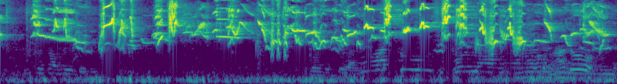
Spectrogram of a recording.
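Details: Oriental magpie-robin singing continuously with a full repertoire of imitated sounds: fast jumbled whistles, scratchy chirps and clicking bursts, the later part broken into quick rhythmic pulses, a low background rumble throughout.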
